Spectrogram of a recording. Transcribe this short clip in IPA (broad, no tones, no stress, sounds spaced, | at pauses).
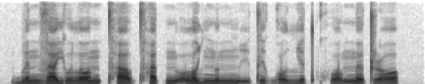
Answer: b ɛ n z a j u l ɔ n tʰ a lˠ tʰ a t n ṵ lˠ u ʎ n u n m ḭ t i ɡʷ ɨ lˠ ʎ i t kʷʰ a lˠ n ɘ t ɭ ɔ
